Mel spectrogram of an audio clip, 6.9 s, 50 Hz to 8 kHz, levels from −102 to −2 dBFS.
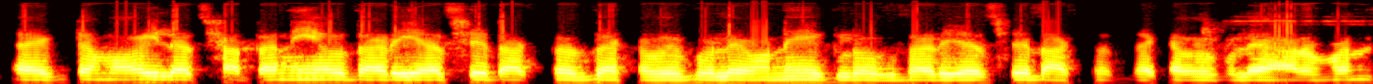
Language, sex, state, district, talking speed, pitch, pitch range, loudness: Bengali, male, West Bengal, Dakshin Dinajpur, 150 wpm, 110 Hz, 105-110 Hz, -13 LUFS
